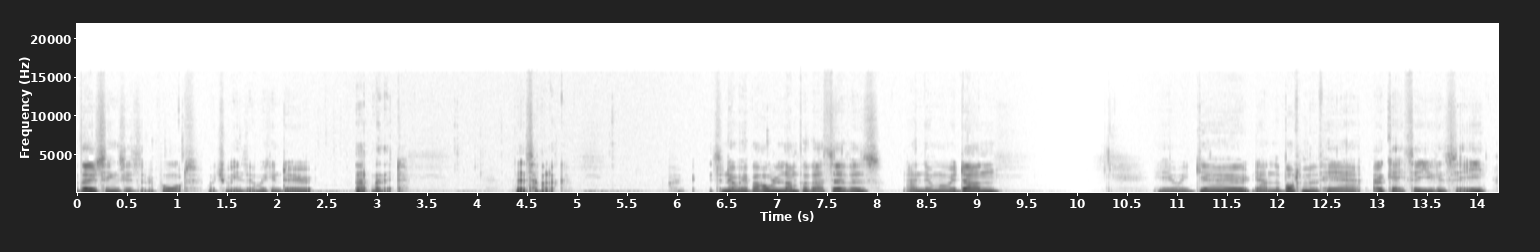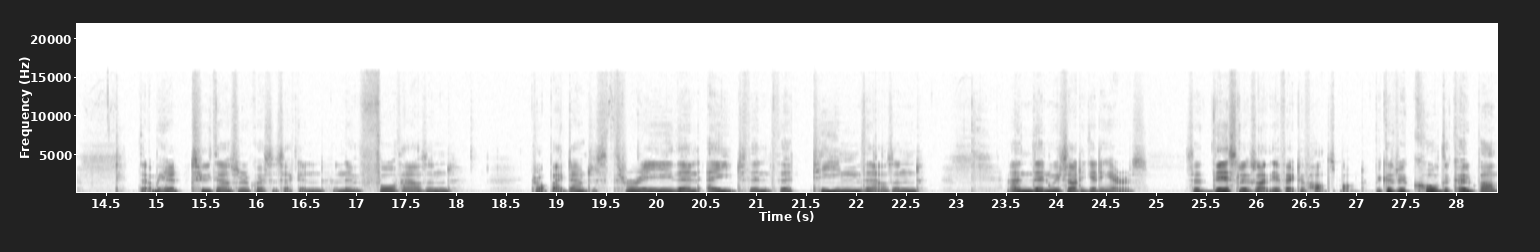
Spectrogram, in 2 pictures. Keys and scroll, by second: 1.5 Delete, 5.0 ctrl+r.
